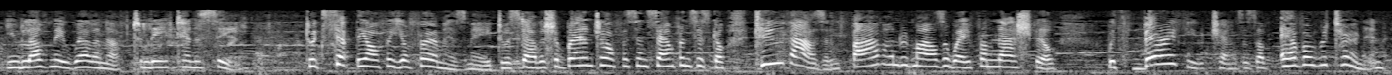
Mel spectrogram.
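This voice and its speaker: A woman's voice: high-pitched, lively intonation, moderate pace, over music. An actress playing a spirited young woman in love, earnest and firm, on a lo-fi 1970s radio drama recording. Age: young adult.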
